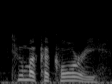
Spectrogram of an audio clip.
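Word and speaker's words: Tumacácori: not but so I was corrected on the pronunciation it's tumakori National Park that's it we're off to uh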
